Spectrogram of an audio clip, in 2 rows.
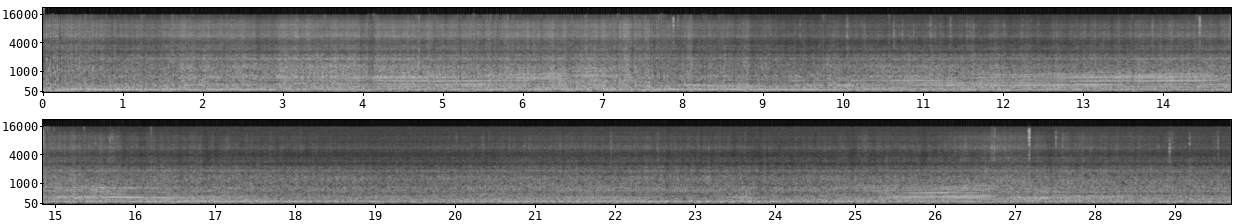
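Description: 2022 Camaro SS 1LE's 6.2-litre LT1 V8 running hard on track, heard from inside the car, its pitch rising and falling again and again with throttle and gear changes. Steady wind and tyre noise runs underneath.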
